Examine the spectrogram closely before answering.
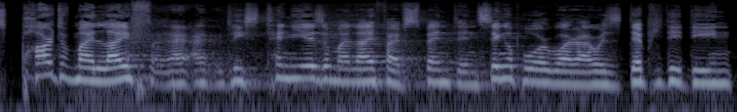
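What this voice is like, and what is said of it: Dutch-accented English. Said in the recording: “I have a funny accent, but I'm not German. I'm originally from Holland”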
